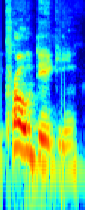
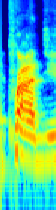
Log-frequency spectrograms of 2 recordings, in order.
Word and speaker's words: prodigy: It looks like it say prodiggy. That's how it's spelled, prodiggy. Yeah, he's a prodigy.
